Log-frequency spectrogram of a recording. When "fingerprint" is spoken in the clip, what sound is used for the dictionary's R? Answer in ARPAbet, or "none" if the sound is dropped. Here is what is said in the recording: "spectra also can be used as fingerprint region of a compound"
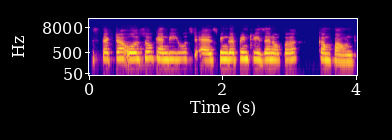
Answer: R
